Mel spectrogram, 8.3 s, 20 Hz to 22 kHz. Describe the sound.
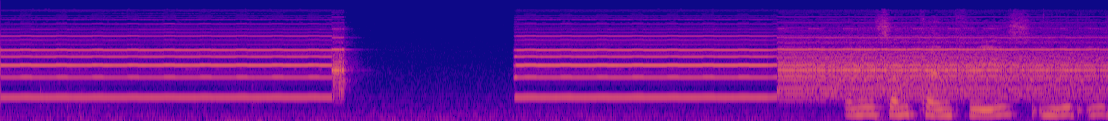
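A harsh, steady electronic tone blares loudly from the mini speaker of a Romanian-built Chip 03 computer as it loads a game, cuts out for about a second, returns, then turns into a rough, buzzing stream of screeching data noise.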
